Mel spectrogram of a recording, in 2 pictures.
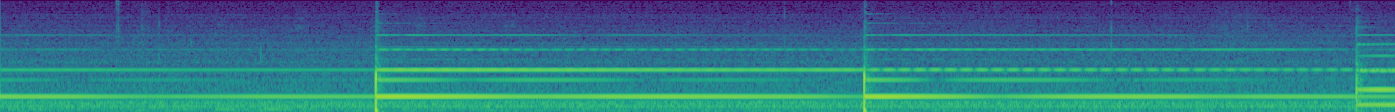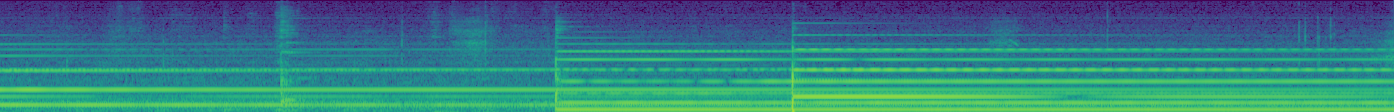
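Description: Several small, golden singing bowls are struck one after another, about five strikes in all, each clear ding blooming into a long, sustained ring that overlaps and layers with the earlier tones, steady.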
